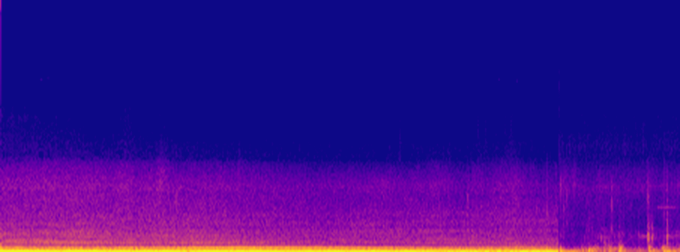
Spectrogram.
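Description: Bass boat's bow-mounted electric trolling motor running with a steady low hum. It cuts off suddenly about seven and a half seconds in, leaving a few light clicks near the end.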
